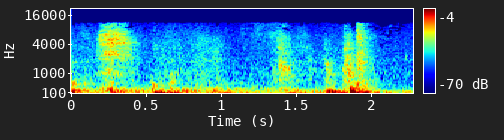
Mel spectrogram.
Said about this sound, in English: I'm just going to push the door to because the telly's on next door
